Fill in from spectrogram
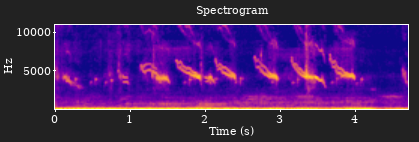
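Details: Hungry sparrow nestlings in the nest calling to their parents for food: high, thin chirps that slide downward, given in quick uneven runs, over a steady low hum.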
